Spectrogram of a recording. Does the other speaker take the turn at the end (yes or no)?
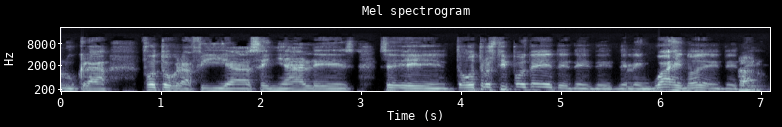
yes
